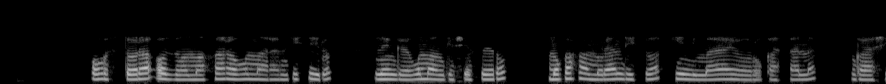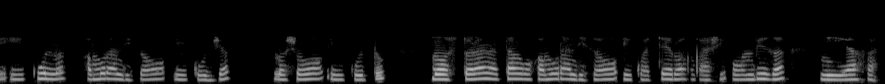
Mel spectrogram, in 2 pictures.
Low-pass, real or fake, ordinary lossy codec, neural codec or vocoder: 3.6 kHz; real; Opus, 32 kbps; none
